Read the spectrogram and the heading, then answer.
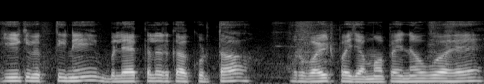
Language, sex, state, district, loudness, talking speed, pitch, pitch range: Hindi, male, Haryana, Rohtak, -17 LUFS, 160 wpm, 145 Hz, 140-160 Hz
